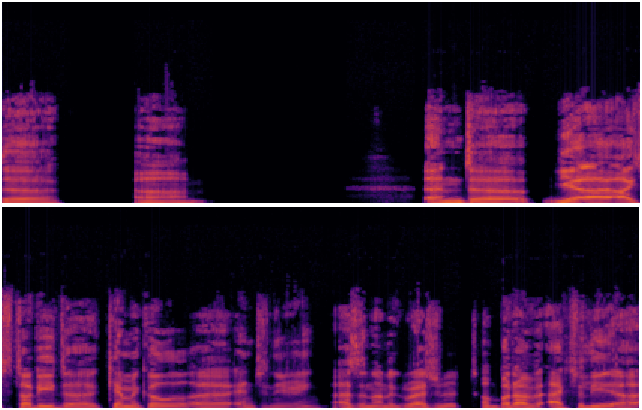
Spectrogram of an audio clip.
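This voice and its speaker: A young man from Nepal, a guest talking through his story in a conversational interview. His voice sits on the low side and comes across close and dry, with no room sound. He speaks in a halting, thoughtful way, full of "uh"s and restarted phrases. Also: no echo. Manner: hesitant, many fillers and restarts.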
